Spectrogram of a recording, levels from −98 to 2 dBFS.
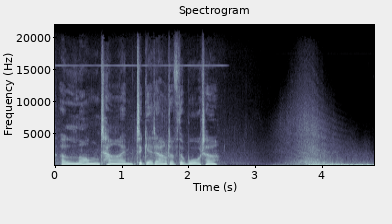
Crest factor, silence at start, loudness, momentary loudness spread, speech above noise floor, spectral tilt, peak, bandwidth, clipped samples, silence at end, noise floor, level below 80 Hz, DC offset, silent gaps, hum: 16 dB; 0 s; -22 LUFS; 9 LU; 35 dB; -5.5 dB/octave; -6 dBFS; over 20 kHz; under 0.1%; 0 s; -56 dBFS; -36 dBFS; under 0.1%; none; none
